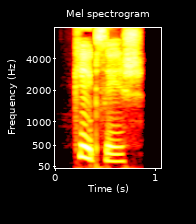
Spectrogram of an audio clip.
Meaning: 1. instruction, teaching, training 2. forming, formation 3. derivation
- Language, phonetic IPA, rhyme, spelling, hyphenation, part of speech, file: Hungarian, [ˈkeːbzeːʃ], -eːʃ, képzés, kép‧zés, noun, Hu-képzés.ogg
